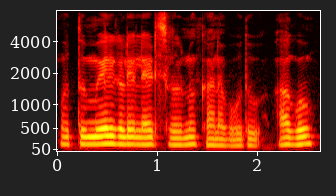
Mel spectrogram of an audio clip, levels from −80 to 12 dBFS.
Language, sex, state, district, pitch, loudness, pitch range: Kannada, male, Karnataka, Koppal, 150 Hz, -18 LUFS, 140-155 Hz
